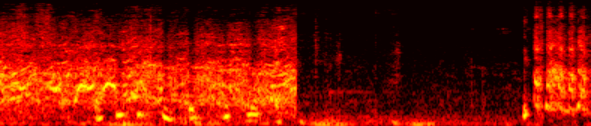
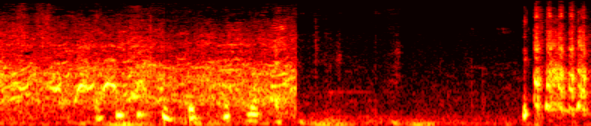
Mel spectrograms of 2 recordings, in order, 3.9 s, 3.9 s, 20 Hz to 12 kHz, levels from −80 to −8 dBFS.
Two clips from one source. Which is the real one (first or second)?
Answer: second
